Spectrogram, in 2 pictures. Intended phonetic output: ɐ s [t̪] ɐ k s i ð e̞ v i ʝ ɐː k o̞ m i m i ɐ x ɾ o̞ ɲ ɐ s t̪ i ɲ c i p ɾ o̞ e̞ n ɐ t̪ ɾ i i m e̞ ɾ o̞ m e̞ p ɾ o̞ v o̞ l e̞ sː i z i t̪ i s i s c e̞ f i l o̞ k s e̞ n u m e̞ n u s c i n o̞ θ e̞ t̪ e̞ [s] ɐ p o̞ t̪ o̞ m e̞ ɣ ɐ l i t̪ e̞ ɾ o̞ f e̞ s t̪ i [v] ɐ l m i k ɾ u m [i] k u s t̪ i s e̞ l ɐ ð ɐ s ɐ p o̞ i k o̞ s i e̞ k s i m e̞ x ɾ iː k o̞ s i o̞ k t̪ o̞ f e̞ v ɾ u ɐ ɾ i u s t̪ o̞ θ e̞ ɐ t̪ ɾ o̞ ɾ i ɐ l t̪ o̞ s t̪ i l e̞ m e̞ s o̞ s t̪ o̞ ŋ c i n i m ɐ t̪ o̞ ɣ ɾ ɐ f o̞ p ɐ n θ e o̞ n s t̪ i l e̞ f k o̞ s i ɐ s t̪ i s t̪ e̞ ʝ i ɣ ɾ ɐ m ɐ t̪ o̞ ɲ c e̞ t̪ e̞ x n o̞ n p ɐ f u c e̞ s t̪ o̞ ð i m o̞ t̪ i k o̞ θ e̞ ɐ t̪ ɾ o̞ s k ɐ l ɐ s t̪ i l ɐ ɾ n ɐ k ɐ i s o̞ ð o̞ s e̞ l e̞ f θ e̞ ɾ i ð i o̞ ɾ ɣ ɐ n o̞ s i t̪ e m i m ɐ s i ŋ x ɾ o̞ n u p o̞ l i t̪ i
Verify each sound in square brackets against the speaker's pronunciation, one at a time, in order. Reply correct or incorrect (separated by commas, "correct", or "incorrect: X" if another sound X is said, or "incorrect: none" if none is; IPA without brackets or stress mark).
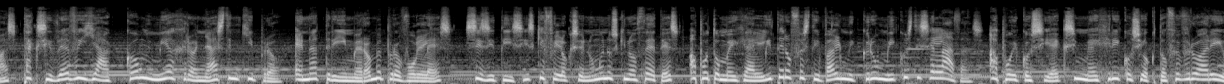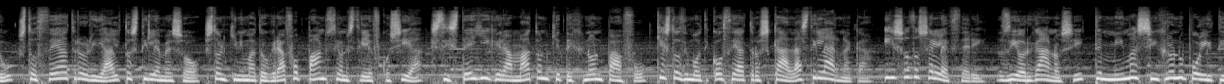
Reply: correct, correct, correct, correct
